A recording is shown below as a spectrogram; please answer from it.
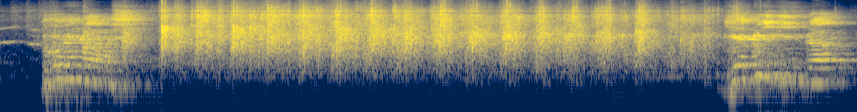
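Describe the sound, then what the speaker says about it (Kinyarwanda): A church congregation at a baptism service claps for God in a loud, rhythmic, sustained round lasting several seconds, with a voice speaking just before and right after. "dukomere Imana amashyi."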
